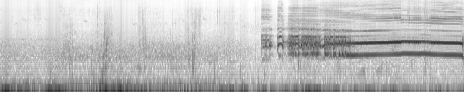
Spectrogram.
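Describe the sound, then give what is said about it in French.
A rooster lets out one long, loud crow, following a few seconds of low background rumble with scattered soft knocks and faint clucking from chickens of various local and ornamental breeds, in hot weather. “Différentes variétés de poules. Alors des races locales et des races d'ornement.”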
